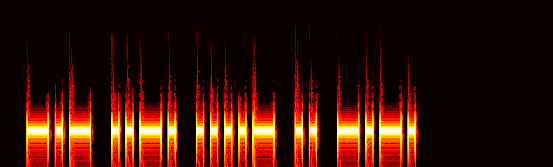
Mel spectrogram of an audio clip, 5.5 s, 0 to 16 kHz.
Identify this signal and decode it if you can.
Morse code, heard as a keyed tone, about 20 wpm, 700 Hz. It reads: KF4IC
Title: Speed Racing - USA 2x2 Call Signs 17wpm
